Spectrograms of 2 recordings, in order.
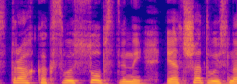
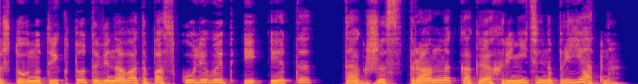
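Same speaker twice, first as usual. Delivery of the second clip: plain reading voice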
